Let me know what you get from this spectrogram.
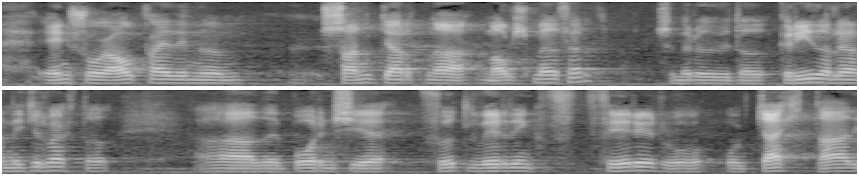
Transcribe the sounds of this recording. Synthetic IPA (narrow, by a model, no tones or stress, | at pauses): ejnsɔɣaːwkʰvaːjðɪnʏm | sancaɾt̪namawlsmɛðfɛɾð | sɛmɛɾʏðʏvɪːt̪aðkɾiːðaɾlɛɣamɪːcɪlvɛxt̪að | aðpɔːɾɪnsjɛ | fʏt̪lvɪɾðiŋk | fɪɾɪɾɔɣɔɣcajht̪að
